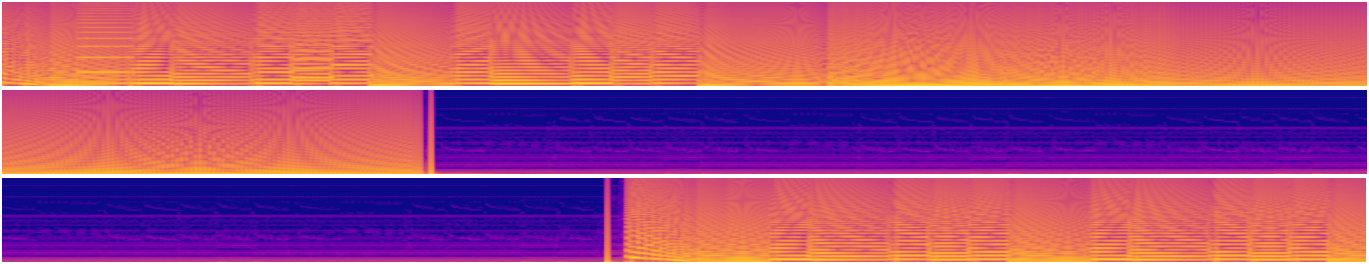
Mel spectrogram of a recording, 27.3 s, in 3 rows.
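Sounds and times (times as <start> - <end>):
funk rock chiptune music on a SID MOS6581R4 chip: 0.0 - 12.0, 22.2 - 27.2.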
